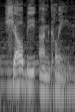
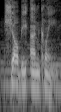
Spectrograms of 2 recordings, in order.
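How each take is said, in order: Both takes have the same delivery.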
